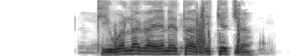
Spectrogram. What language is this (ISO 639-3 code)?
kln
